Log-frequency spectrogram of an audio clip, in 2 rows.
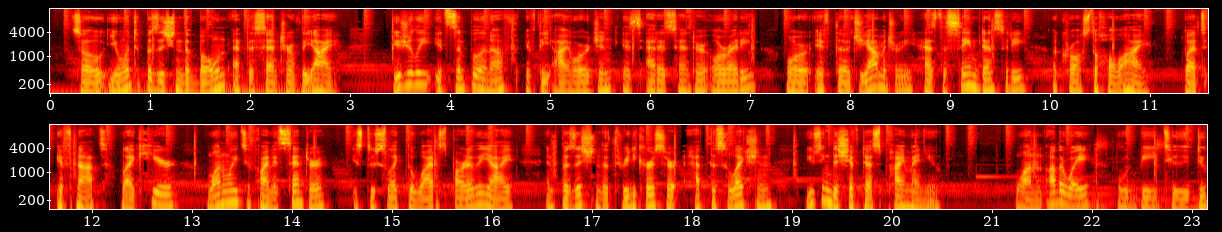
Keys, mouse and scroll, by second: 0.3 click, 2.0 click, 3.0 ctrl+click, 4.0-5.2 drag, 5.6 shift+z, 8.4-9.9 drag, 12.8 Tab, 14.0-15.5 drag, 16.6 shift+s, 22.2 Tab, 22.6 shift+d.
